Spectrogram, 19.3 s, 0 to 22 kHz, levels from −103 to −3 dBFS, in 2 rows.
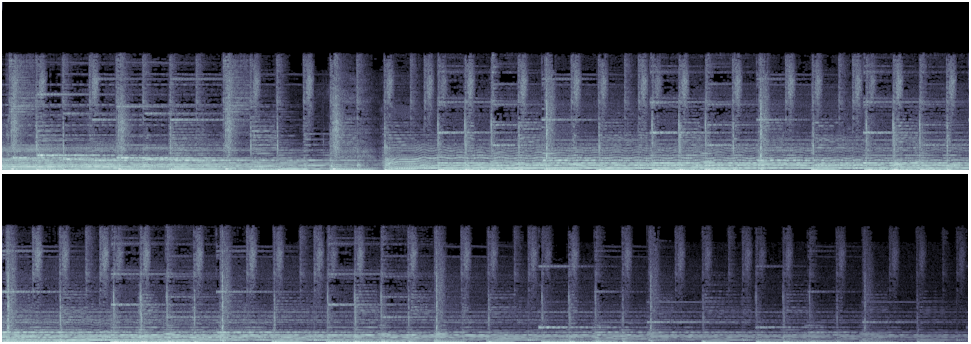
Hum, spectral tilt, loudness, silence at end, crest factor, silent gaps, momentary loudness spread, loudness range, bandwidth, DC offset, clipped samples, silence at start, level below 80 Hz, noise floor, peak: none; -5 dB/octave; -27 LUFS; 0 s; 20 dB; none; 17 LU; 13 LU; 15.5 kHz; under 0.1%; under 0.1%; 0 s; -36 dBFS; -49 dBFS; -8 dBFS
